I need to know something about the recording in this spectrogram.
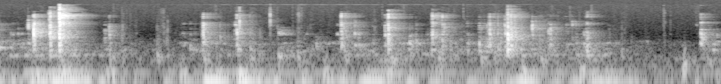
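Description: Rapid, hard clacking of a computer keyboard being smashed, a dense irregular burst of keystrokes continuing for several seconds with no voices.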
